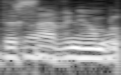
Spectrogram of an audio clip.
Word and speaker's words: Sauvignon: The Académie Française, not terribly happy about your mispronunciation of Sauvignon. You kind of said Sauvignon. Sauvignon Blanc from Marlborough, New Zealand.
